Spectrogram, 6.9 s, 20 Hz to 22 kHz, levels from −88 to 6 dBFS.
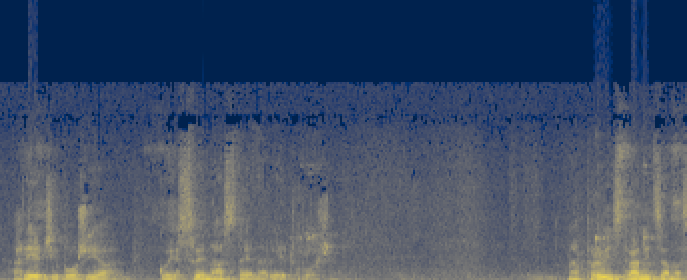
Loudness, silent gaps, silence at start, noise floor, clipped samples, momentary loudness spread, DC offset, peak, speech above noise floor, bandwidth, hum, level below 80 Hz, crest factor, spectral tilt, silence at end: -13 LUFS; none; 0 s; -36 dBFS; 0.5%; 26 LU; 0.4%; 0 dBFS; 24 dB; 15 kHz; none; -34 dBFS; 14 dB; -6 dB/octave; 0 s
